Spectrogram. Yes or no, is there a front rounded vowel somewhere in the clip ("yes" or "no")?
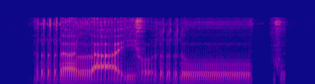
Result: no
